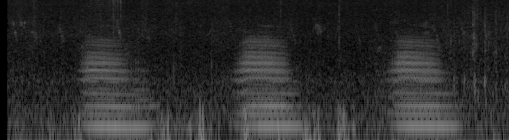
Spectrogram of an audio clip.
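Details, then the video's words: American bullfrogs calling from a small pond beside a sweetbrier flower path on Sido island, Incheon, South Korea: deep, droning, cow-like calls, each under a second long, repeated about every second and a half. "섬 둠벙에서 울리는 황소개구리 울음소리입니다"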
